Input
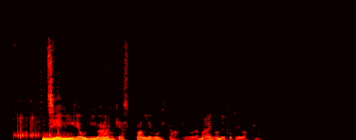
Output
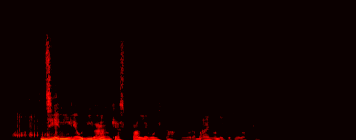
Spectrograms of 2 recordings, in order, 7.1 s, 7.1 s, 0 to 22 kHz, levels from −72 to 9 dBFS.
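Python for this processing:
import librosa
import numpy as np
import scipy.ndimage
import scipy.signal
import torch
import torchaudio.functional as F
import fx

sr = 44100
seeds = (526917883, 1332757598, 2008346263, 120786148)

y = fx.doppler_pass(x, sr, speed_mps=15, closest_m=16.0, pass_at_s=2.53)
y = fx.peak_eq(y, sr, hz=340.0, db=-12.0, octaves=2.8)
y = F.gain(torch.from_numpy(y), -2.0).numpy()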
